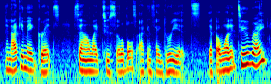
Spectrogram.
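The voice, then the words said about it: Southern American accent. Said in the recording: “I'm a Southern girl, as you can tell by my accent. I am very Southern”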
